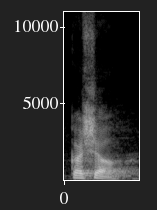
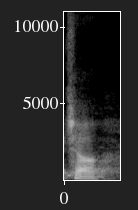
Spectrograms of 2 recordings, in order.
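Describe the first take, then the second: First: It starts with a 'k' plus 'sh' cluster. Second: It starts with a single 'ch' sound. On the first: The speaker calls it right. "इसे पढ़ते हैं कशा" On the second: The speaker calls it wrong. "ज़्यादातर लोग पढ़ेंगे छा, तो ये छा नहीं होता"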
